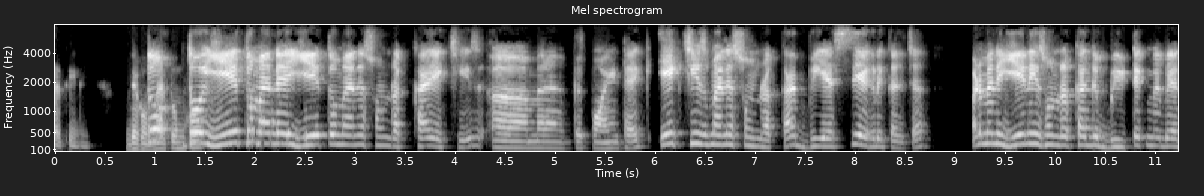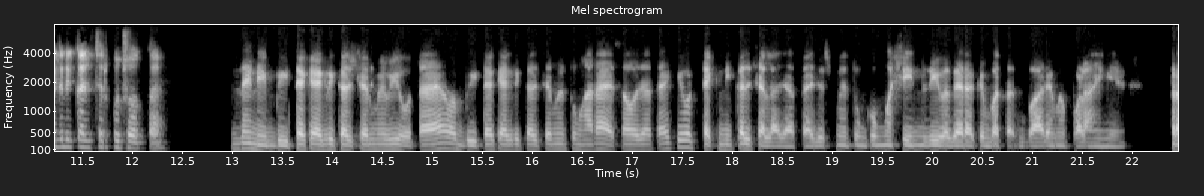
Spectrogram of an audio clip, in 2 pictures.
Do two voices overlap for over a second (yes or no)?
no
